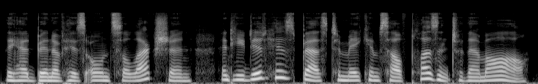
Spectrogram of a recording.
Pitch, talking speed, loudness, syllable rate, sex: 190 Hz, 210 wpm, -16 LUFS, 4.7 syllables/s, female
